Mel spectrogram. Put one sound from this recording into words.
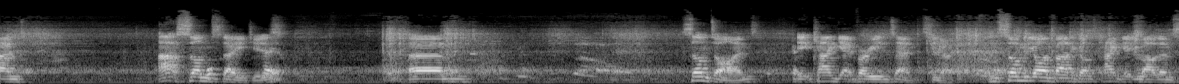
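Gunshots and blasts from a video game play through a television speaker.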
